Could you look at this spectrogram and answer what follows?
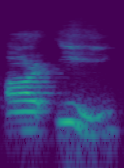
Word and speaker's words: re: good then we have the next note r e r and e spell rey everybody say re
